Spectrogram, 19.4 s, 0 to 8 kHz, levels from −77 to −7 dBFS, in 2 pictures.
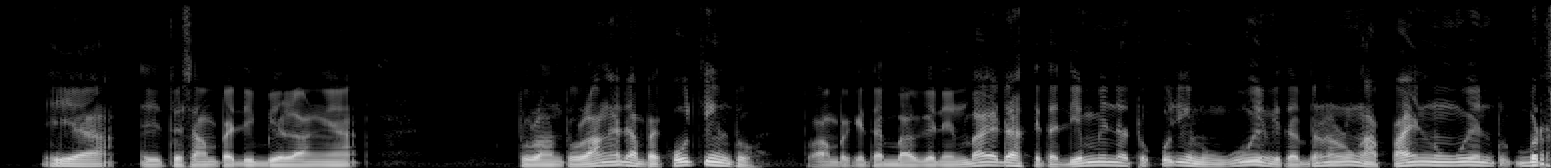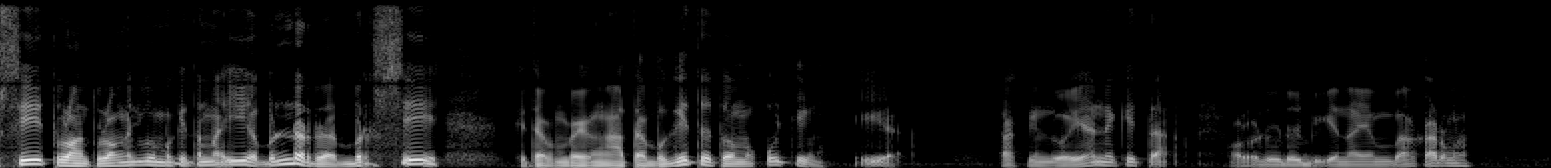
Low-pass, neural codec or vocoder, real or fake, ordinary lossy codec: none; none; real; none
